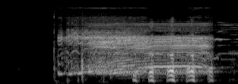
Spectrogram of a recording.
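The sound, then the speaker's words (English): A horse neighs loudly in one sustained, quavering whinny of about a second and a half, with a rapid pulsing tremble toward the end before it cuts off. “That was a horse.”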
